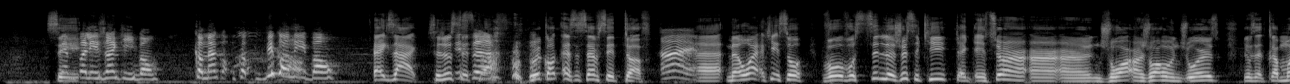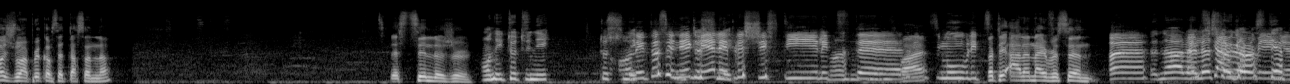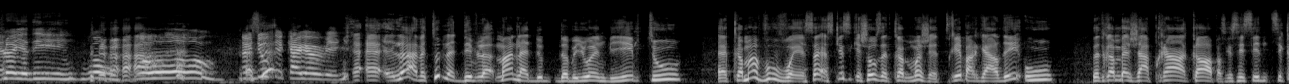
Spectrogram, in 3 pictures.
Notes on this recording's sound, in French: Sans Restriction était live du Centre Vidéotron pour le Duel de la LECB!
